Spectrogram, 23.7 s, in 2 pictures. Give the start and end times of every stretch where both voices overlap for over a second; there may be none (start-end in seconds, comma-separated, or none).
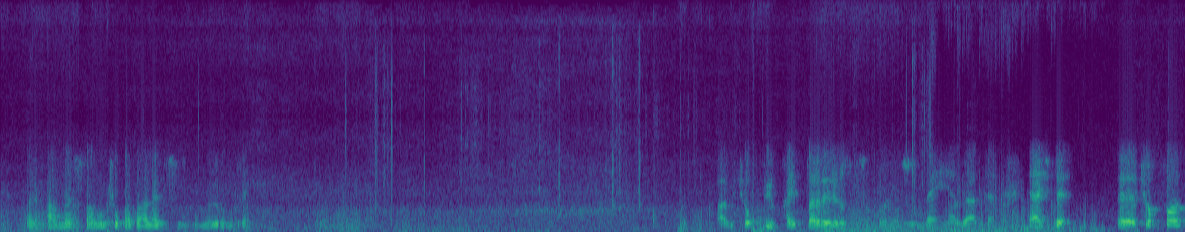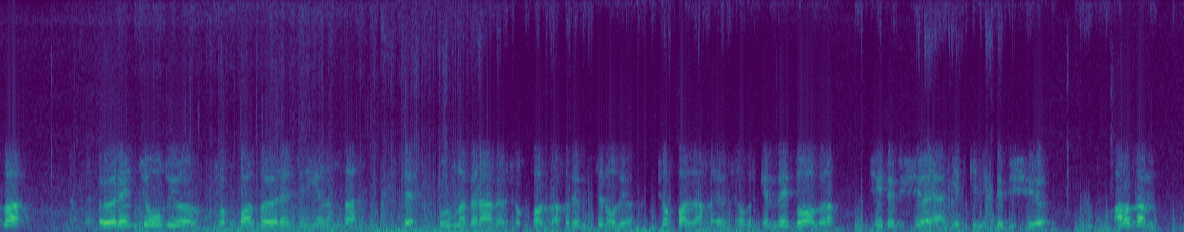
none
